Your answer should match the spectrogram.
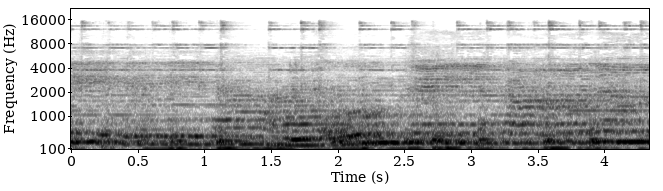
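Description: Hindu devotional aarti hymn sung to music, a continuous chanted melody.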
